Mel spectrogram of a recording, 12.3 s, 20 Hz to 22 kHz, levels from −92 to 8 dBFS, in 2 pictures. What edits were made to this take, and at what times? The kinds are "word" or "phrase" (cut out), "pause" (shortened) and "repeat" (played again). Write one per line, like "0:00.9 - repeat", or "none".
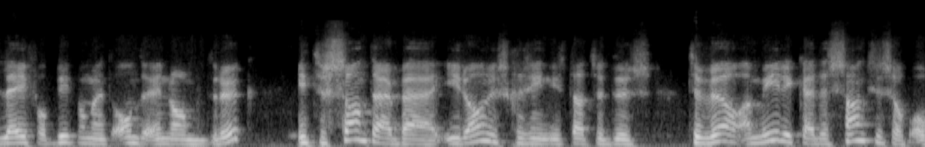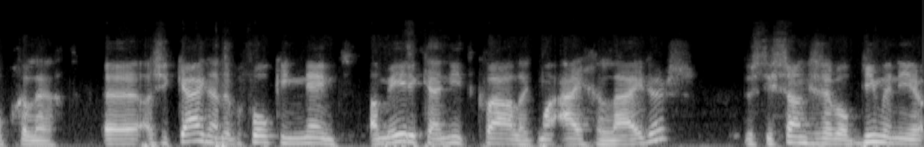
0:06.8 - pause
0:07.7 - word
